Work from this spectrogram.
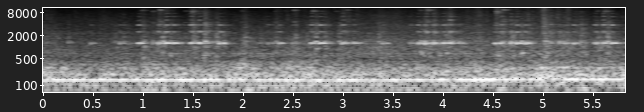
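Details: Stagecoach Fife Volvo B10M/Alexander PS-type diesel bus 20335 (R335 HFS), called the unhealthiest of its type, on route 39 from Kirkcaldy to Glenrothes Newcastle in 2012; a high squeal comes and goes in bursts over the steady low diesel drone while driving. Source unknown.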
